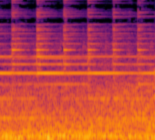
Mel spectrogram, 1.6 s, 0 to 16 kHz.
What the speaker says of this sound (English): Comes a westbound M3 over the crossing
